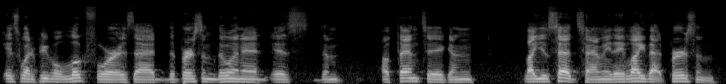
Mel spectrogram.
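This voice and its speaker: A man's voice: medium pitch, fairly even intonation, normal speed, no room sound. A man leading a casual group discussion, chatty and encouraging others to speak.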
